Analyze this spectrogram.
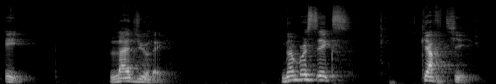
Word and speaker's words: Cartier: a lagiore number six cartier two r's but very different sounds when the word ends with er it makes the sound a that is often found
